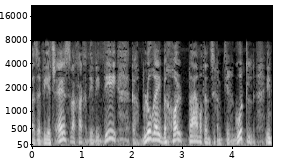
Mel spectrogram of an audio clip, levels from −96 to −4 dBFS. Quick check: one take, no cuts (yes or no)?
no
